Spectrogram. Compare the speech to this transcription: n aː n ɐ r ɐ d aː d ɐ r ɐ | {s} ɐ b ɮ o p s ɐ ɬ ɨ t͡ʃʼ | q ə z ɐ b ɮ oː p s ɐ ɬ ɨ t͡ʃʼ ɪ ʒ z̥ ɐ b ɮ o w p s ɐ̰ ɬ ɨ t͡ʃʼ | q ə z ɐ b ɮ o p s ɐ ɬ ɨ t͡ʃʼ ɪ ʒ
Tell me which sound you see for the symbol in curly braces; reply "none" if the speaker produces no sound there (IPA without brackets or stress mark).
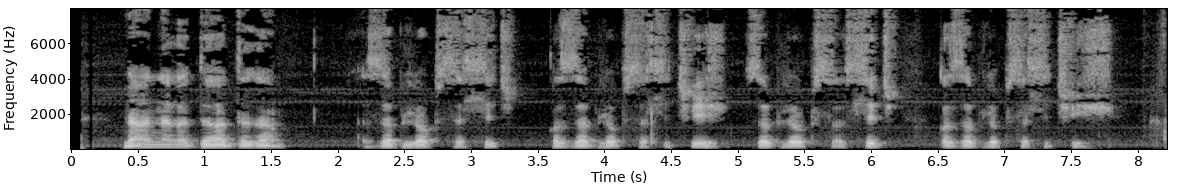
z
